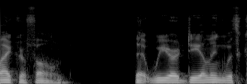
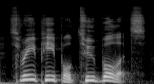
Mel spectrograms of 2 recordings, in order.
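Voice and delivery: repeated higher, with mocking emphasis; higher mock-outraged second reading; 9 semitones higher than usual. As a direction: hammer it home in a higher mocking voice. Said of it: "and I quote".

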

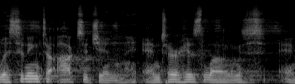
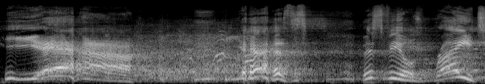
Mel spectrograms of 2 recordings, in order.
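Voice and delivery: much higher, loud cheering with laughter; elated shout; 12 semitones higher, 7 dB louder, much slower than usual. Retold or imitated. To himself after the rescue, shouting with joy. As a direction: cheer like you just found your calling. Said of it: "And I'm like".

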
